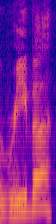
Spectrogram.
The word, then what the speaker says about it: Rea: over here to the Rea I think it's how you say it g whiz Rea like is in Reba McIntyre RV r v a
